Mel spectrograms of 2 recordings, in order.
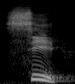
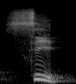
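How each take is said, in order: The two takes are said the same way.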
